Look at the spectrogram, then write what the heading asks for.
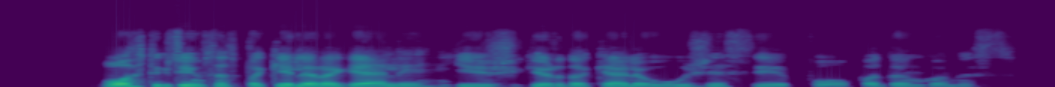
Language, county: Lithuanian, Panevėžys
